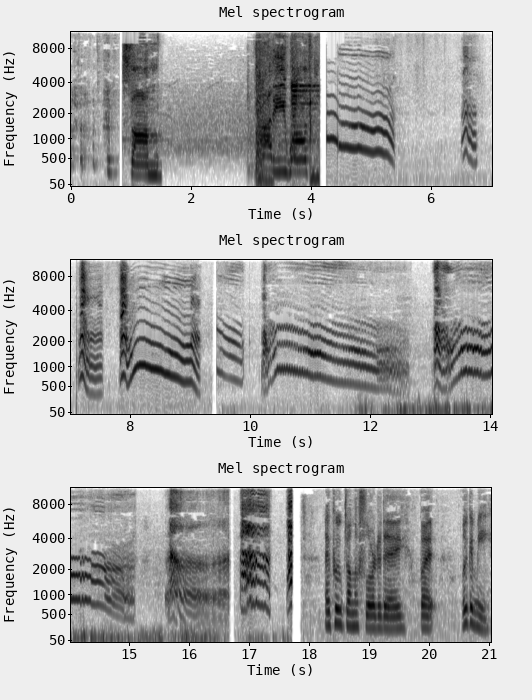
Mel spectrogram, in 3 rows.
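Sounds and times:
dog whining: 4.3 - 5.5, 6.5 - 17.8.

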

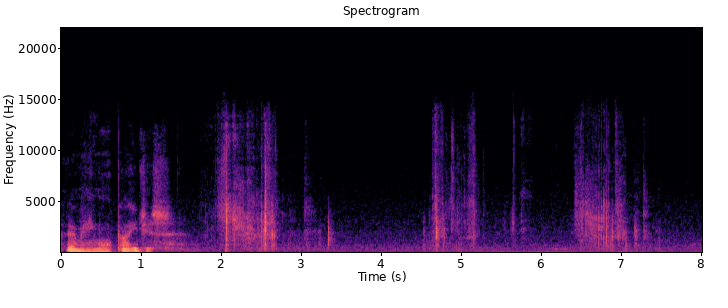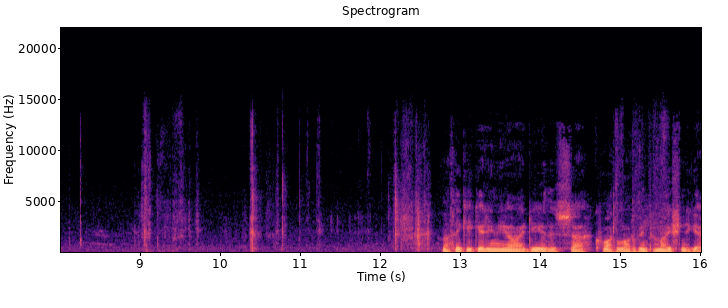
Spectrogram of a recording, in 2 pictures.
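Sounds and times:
booklet pages turning: 1.8 - 3.5, 4.5 - 7.5, 8.1 - 12.8, 14.7 - 16.0.

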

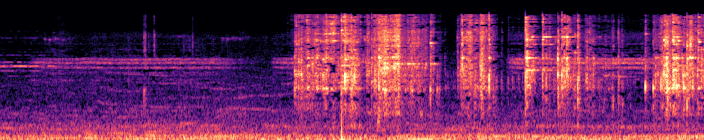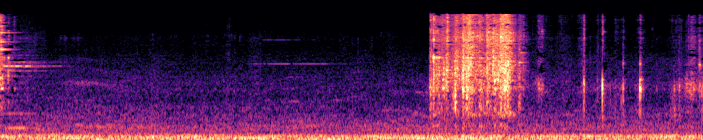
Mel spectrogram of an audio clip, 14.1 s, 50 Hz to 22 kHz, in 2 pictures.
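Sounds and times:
plastic toy pieces rustling and clinking: 2.9 - 7.4, 11.3 - 14.0.

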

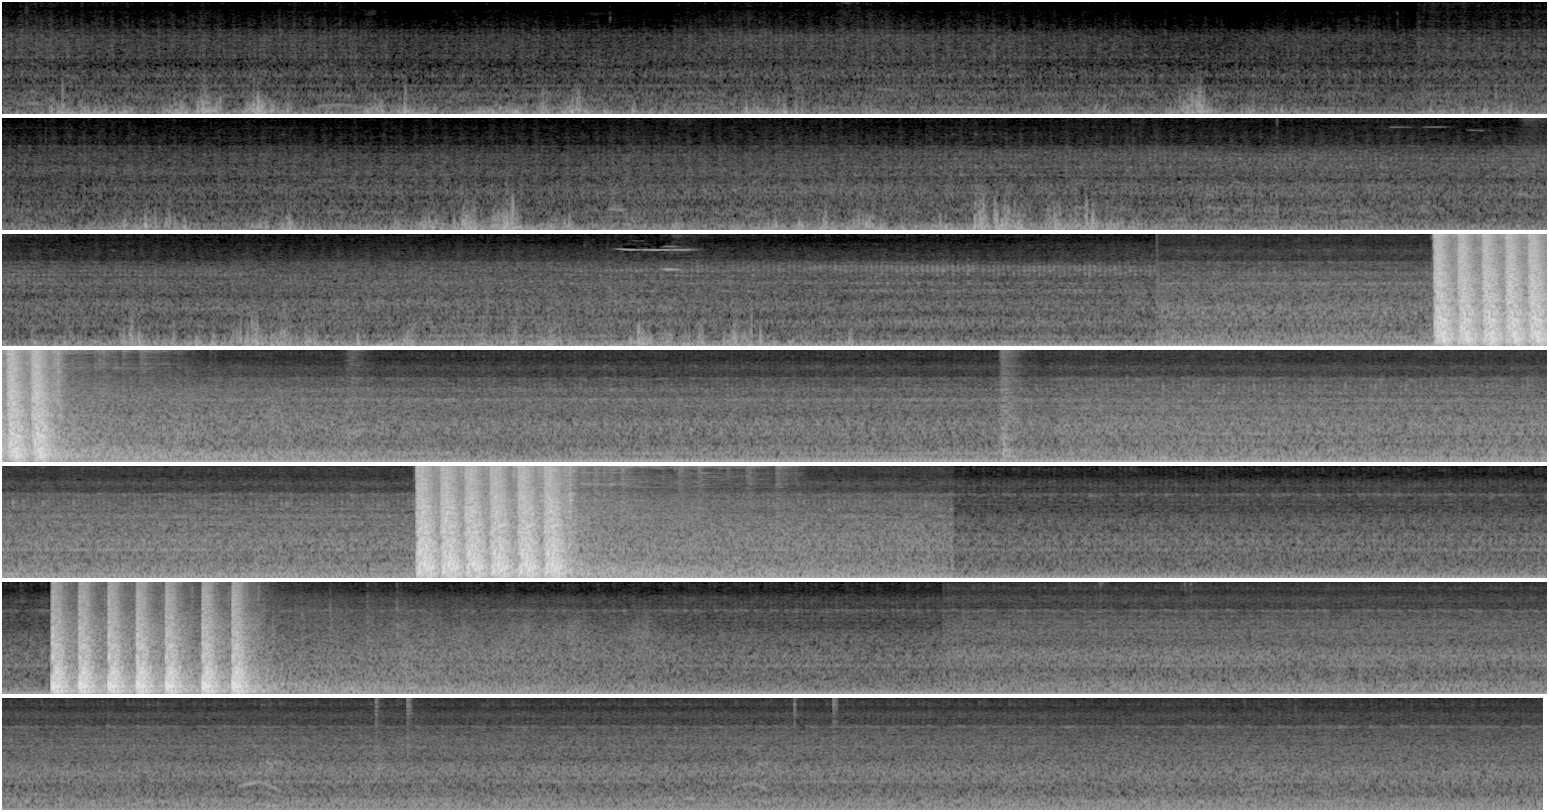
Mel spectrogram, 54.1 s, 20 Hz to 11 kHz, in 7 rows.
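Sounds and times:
machine gun bursts: 22.6 - 24.0, 33.0 - 34.5, 38.9 - 40.2.

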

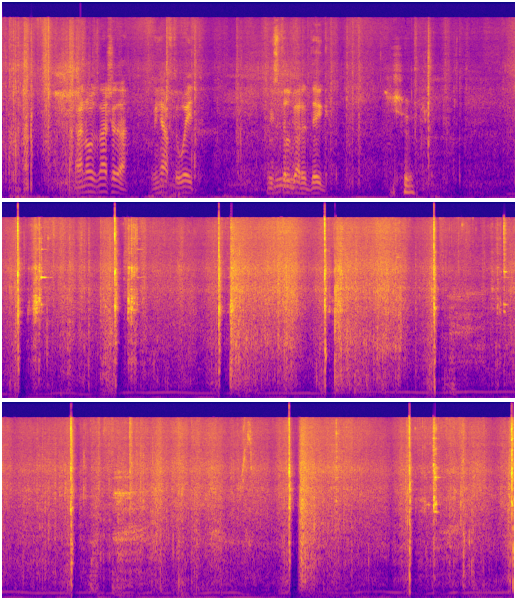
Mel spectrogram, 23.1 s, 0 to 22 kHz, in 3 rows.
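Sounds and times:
broken ice scraping and crunching: 0.0 - 5.5, 7.6 - 23.0
ice being chopped: 7.8 - 8.5, 9.2 - 9.8, 10.9 - 15.4, 16.0 - 18.0, 19.6 - 20.8, 21.4 - 23.0.

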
